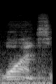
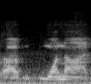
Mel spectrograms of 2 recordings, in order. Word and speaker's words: Want: It's the day of the Battle of Want, or Wanat, as American troops kind of learned to mispronounce it based on the maps that they had.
